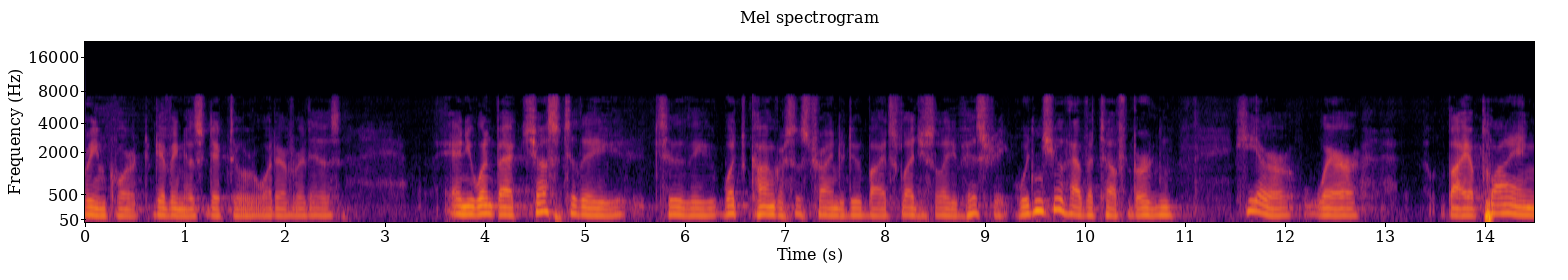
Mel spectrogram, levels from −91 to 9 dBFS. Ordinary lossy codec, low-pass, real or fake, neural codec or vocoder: Opus, 64 kbps; 7.2 kHz; fake; codec, 16 kHz, 4 kbps, FunCodec, trained on Chinese and English, 50 frames a second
